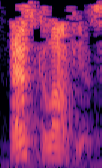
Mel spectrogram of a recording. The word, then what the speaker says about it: Aesculapius: But most profound, and what the city was most known for, was its temple to Aesculapius is how it's pronounced.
